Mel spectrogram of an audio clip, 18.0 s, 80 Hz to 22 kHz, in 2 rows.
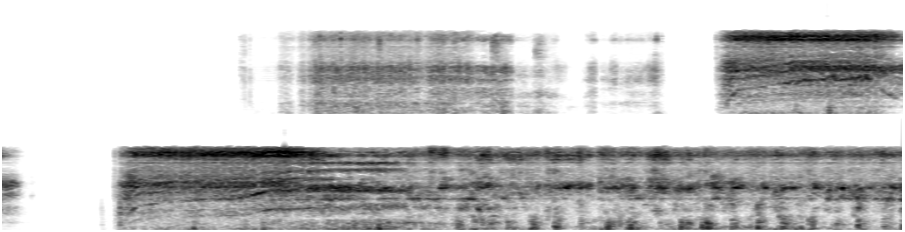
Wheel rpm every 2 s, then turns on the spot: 0, 10, 20, 30, 90, 100, 220, 230, 230.
2-6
